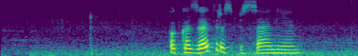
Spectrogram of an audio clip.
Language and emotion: Russian, neutral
